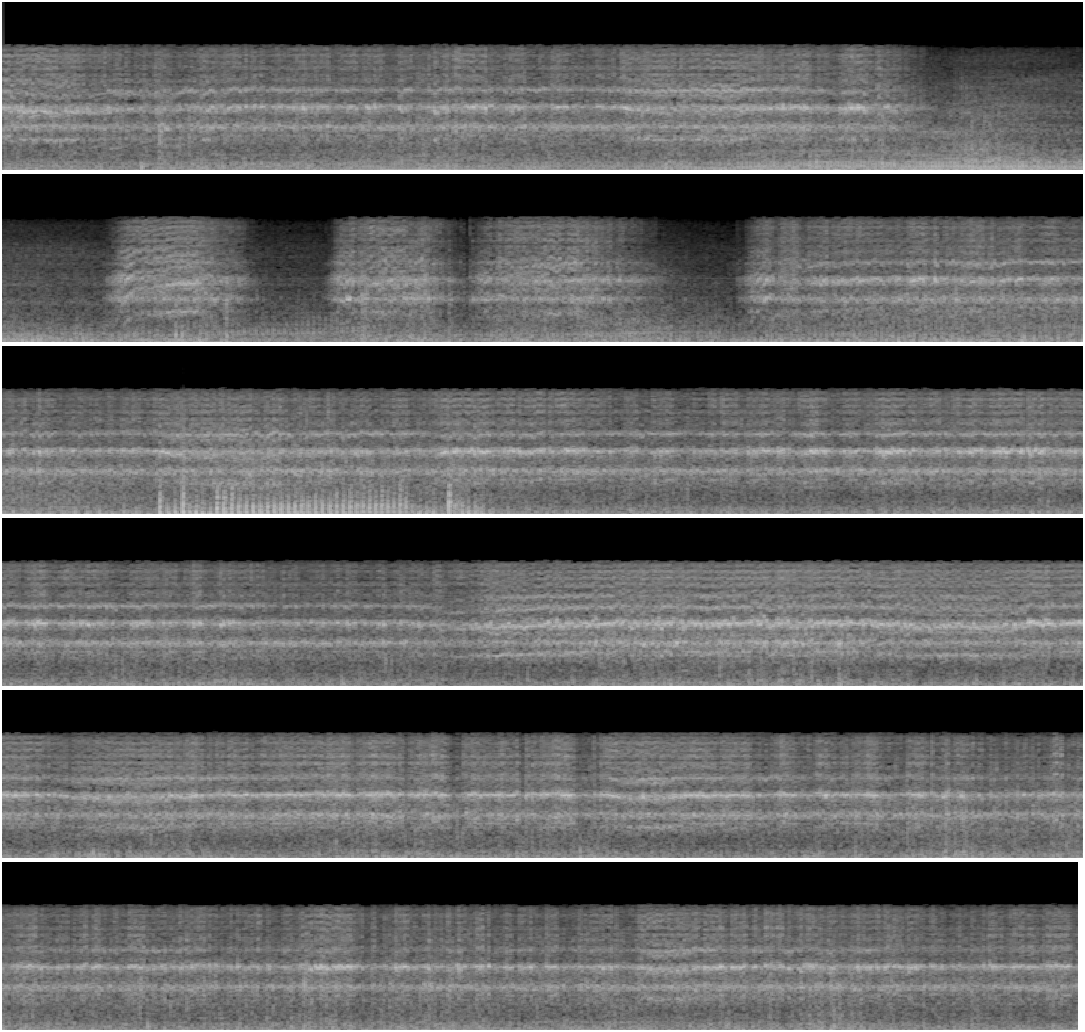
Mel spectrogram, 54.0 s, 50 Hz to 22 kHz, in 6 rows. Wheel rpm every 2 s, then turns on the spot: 200, 240, 230, 160, 0, 70, 110, 60, 220, 230, 220, 230, 240, 230, 230, 220, 190, 200, 220, 230, 230, 230, 230, 230, 230, 230, 230.
none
